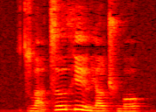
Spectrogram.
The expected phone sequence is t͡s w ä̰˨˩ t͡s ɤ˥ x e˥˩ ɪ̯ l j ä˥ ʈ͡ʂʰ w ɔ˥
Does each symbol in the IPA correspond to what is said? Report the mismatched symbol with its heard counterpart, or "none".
none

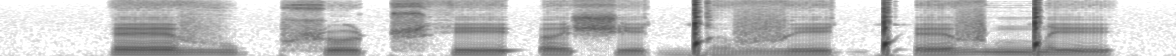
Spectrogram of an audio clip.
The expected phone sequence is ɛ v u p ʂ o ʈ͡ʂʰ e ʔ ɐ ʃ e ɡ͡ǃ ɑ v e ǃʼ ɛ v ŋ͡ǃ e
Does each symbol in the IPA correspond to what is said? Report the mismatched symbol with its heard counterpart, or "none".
ɑ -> ɐ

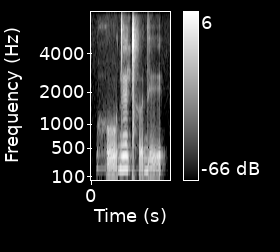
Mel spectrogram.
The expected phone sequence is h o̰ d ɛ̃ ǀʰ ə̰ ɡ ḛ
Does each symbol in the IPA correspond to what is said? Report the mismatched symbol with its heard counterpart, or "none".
ɡ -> d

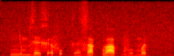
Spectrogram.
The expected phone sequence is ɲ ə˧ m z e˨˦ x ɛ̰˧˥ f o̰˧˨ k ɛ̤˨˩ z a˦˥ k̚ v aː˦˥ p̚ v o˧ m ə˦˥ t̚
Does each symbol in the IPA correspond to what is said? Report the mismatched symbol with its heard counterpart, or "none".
o˧ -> o̤˨˩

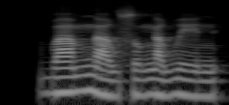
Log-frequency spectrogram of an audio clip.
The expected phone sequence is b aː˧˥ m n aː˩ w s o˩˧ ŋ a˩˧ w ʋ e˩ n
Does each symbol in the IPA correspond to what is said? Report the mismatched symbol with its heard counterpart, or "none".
none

